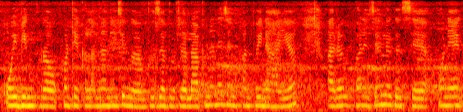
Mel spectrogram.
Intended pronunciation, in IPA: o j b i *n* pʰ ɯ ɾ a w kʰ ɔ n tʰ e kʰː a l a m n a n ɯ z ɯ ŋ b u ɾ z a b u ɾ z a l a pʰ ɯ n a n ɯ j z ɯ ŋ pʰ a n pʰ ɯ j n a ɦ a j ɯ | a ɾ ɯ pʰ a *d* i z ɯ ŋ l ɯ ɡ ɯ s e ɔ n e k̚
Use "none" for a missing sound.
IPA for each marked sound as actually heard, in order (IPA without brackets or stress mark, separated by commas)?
ŋ, n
